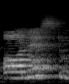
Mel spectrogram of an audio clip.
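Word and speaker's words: honest: Silent है। An hour. फिर है एन ऑनेस्ट मैन, इसको मैंने क्या पढ़ा?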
